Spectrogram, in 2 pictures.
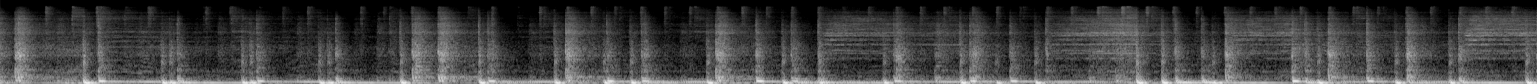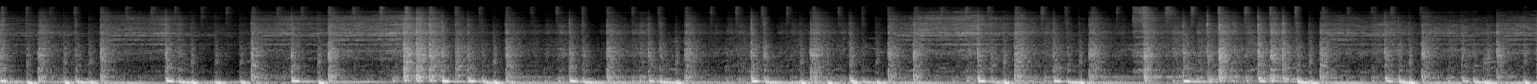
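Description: Rock drum kit played live, with a busy run of kick and snare hits to the fore over a low bass line. The cymbal wash grows heavier from about eight seconds in.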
